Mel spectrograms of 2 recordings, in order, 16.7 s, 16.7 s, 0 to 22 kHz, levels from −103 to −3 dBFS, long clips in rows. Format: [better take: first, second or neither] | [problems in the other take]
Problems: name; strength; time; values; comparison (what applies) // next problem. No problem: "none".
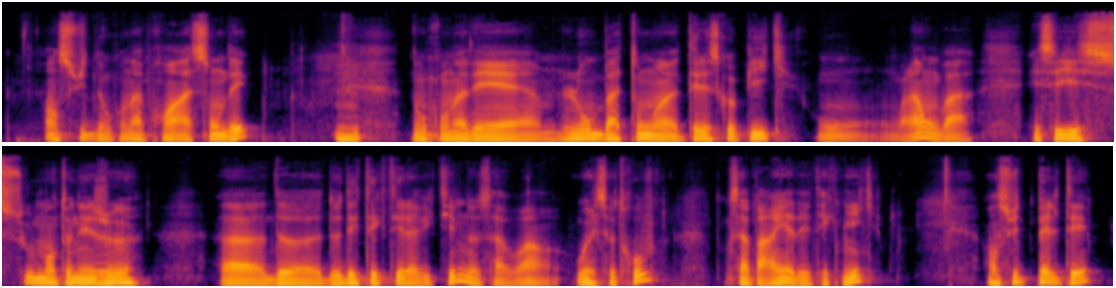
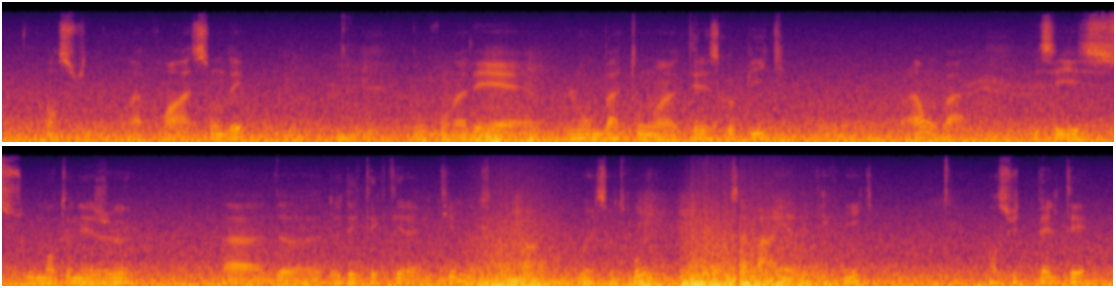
first | wind noise on the microphone; heavy; 1 dB below the speech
